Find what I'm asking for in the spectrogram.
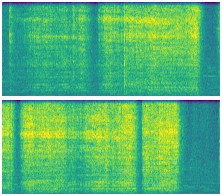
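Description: A utility knife slices through a cardboard box, a rough continuous scraping rasp in long strokes broken by short pauses, close up with no voices.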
